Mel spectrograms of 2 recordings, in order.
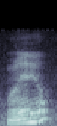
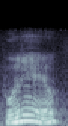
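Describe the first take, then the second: First: The voice rises at the end. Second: The voice falls at the end. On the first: It is a question. "You can also make a question by raising tone at the end" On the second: It is a statement. "It's water"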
